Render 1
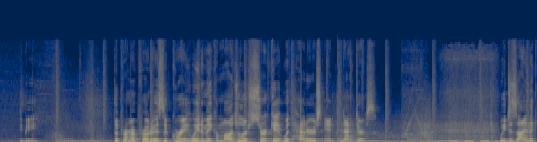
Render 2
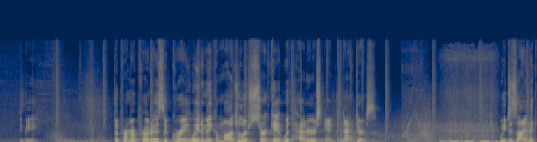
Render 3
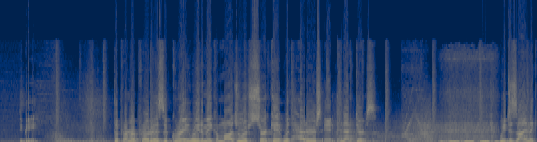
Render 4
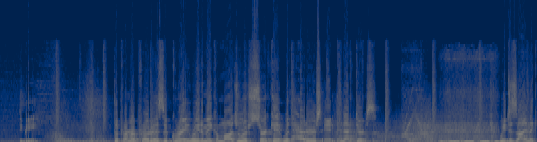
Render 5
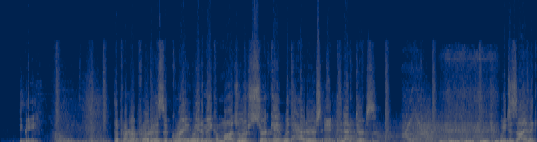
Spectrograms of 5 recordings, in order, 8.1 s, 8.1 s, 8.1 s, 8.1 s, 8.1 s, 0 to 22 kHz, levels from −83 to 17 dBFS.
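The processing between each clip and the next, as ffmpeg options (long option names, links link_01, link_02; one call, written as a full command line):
ffmpeg -i in.wav -af "highpass=frequency=200:width=0.5412,highpass=frequency=200:width=1.3066,volume=1.5dB" out.wav
ffmpeg -i in.wav -filter_complex "[0:a]asplit=2[link_01][link_02];[link_02]acompressor=threshold=-25dB:ratio=6,volume=-1dB[link_03];[link_01][link_03]amix=inputs=2:normalize=0,volume=14.5dB,asoftclip=hard,volume=-14.5dB,volume=-6.5dB" out.wav
ffmpeg -i in.wav -af "alimiter=level_in=0.5dB:limit=-24dB:level=0:latency=1:release=57,volume=-0.5dB,volume=-6dB" out.wav
ffmpeg -i in.wav -af "afftfilt=real='hypot(re,im)*cos(2*PI*random(0))':imag='hypot(re,im)*sin(2*PI*random(1))':win_size=512:overlap=0.75,agate=range=-33dB:threshold=-52dB:ratio=3:detection=peak,volume=4dB" out.wav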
